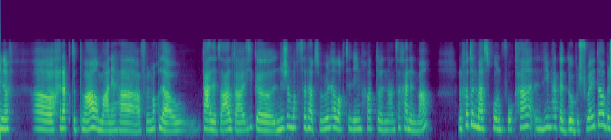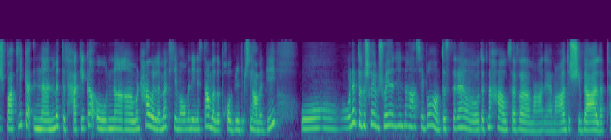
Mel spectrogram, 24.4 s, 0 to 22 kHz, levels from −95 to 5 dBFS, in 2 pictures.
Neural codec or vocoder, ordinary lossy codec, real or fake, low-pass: codec, 16 kHz, about 1 kbps, DyCAST, with the encoder's durations; none; fake; 7.2 kHz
